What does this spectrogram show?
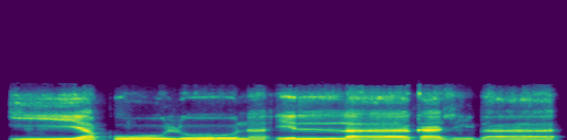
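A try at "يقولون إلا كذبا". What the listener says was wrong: Nah, di i karena ini ada guna, idgham guna, maka jangan sampai tidak digunakan. Iyakuluna illa kaziba.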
